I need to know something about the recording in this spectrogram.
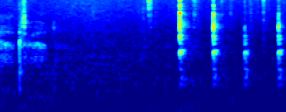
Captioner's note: scratching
